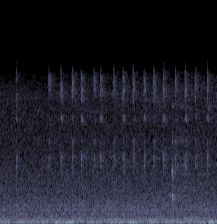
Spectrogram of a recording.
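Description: Faint, rapid, evenly spaced clicking, about ten clicks a second, over a low steady hum.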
